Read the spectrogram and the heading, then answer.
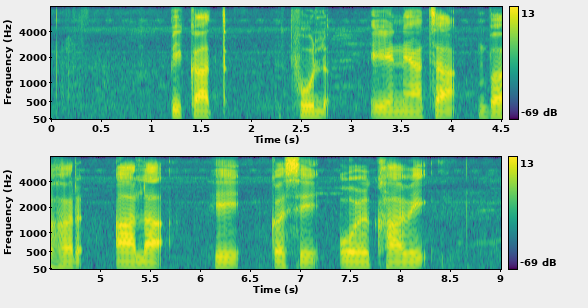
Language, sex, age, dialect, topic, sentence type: Marathi, male, 18-24, Northern Konkan, agriculture, statement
